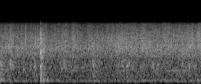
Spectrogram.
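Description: Steady rain falling, with two sharp clicks about half a second apart at the start.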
